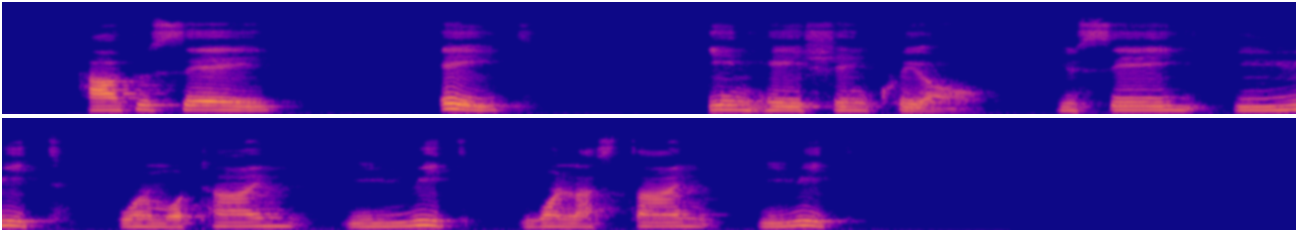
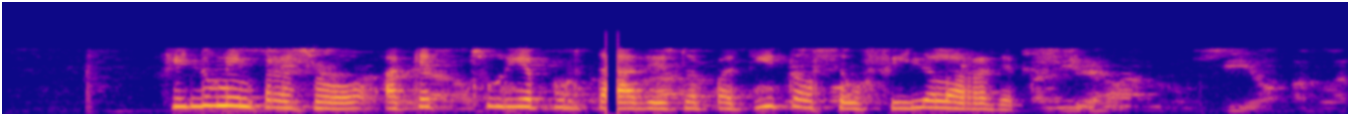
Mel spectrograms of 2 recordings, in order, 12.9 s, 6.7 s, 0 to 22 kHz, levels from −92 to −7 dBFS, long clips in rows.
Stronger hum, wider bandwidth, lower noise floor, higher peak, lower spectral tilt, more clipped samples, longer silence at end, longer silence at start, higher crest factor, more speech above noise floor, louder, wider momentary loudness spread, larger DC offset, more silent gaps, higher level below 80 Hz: neither; first, 11.5 kHz vs 4.2 kHz; first, under -90 dBFS vs -62 dBFS; second, -20 dBFS vs -12 dBFS; first, -6.5 dB/octave vs -3.5 dB/octave; neither; first, 2.3 s vs 0 s; second, 0.45 s vs 0.85 s; about the same, 22 dB vs 18 dB; first, over 51 dB vs 35 dB; second, -41 LUFS vs -28 LUFS; second, 13 LU vs 20 LU; neither; first, 1.99-2.19 s, 3.11-3.53 s vs none; about the same, -74 dBFS vs -72 dBFS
